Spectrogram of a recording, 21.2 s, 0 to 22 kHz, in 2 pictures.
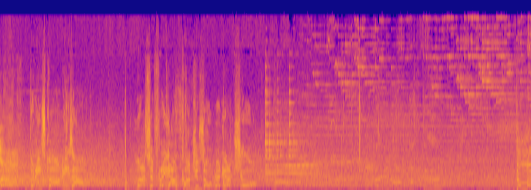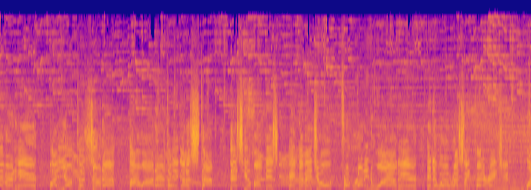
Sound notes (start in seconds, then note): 5.4 bell rings; 7.4 peaceful music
